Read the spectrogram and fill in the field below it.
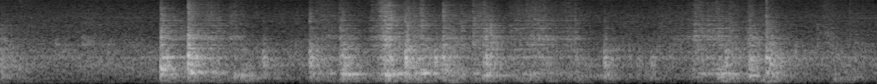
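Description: A metal lid clatters onto a pot of cauliflower curry simmering on a gas stove, giving several close clanks and scrapes against a quiet background.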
